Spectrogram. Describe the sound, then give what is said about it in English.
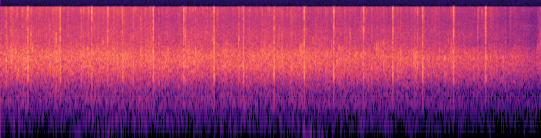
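An audience across church campuses applauds steadily to thank mothers, a dense wash of many hands clapping with sharp individual claps standing out, holding even loudness throughout without any voices. “So one more time, in all of our campuses, would you help me just thank our moms by a round of applause in all of our campuses.”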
